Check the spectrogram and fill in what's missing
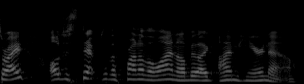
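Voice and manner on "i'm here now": low, soft announcement; understated, low-pitched self-assurance; cool entitlement. Acted. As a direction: state it quietly, as a given. Acted queue-jumper announcing herself calmly.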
